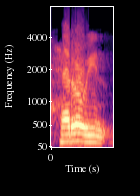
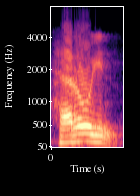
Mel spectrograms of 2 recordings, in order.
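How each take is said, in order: Both takes have the same delivery.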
